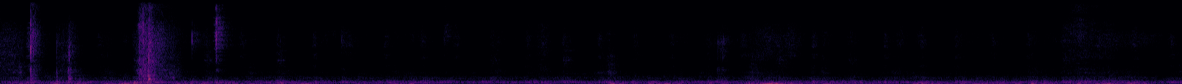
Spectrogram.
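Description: Hands handling a muffin and its paper wrapper: faint scratchy rustling, with a few light clicks in the first second.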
